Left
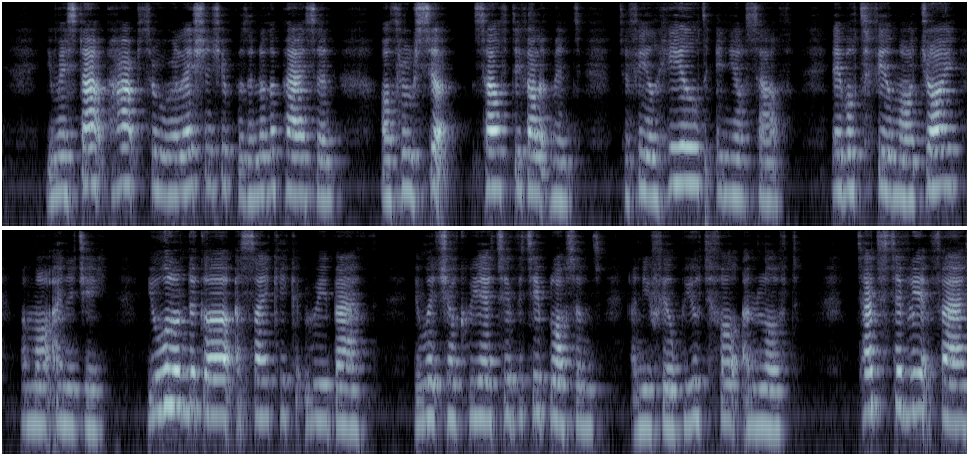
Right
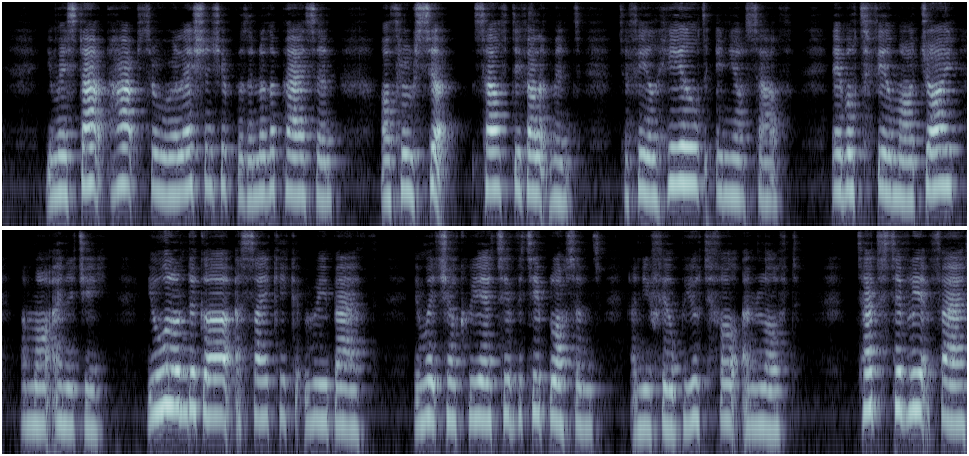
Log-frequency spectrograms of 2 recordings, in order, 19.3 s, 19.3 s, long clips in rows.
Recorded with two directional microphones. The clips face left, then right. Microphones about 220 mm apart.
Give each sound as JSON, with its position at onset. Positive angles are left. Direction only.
{"t": 0.4, "sound": "speech", "side_deg": -40}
